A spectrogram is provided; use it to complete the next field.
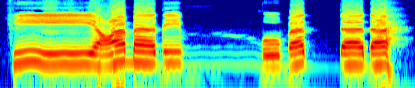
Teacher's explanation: ফি এখানে লম্বা হবে মদের হরফ, আমাদিম তানবিনের পরে মিম আসছে ইদগামে বাগুন্না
